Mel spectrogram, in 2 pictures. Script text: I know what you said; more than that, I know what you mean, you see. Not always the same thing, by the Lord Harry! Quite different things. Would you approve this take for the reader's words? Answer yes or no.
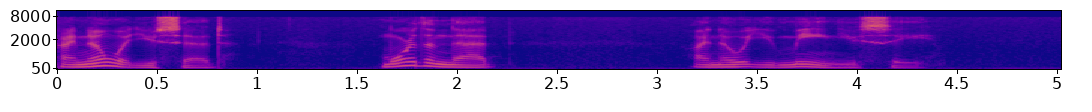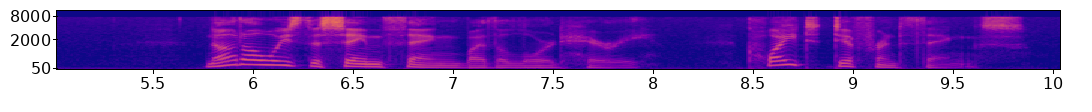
yes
